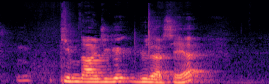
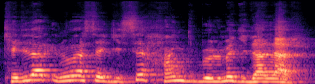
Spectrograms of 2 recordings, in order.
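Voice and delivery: normal talking voice

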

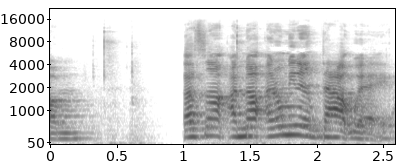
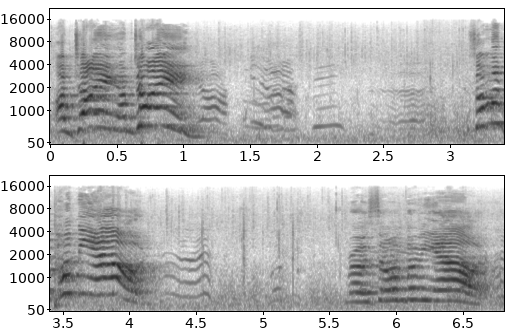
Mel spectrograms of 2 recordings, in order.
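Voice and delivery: frantic high shrieks for help, much louder; panicked screaming; 10 semitones higher, 13 dB louder than usual. Real, not acted. Gamer yelling as her sim catches fire. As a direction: scream like you're burning alive.

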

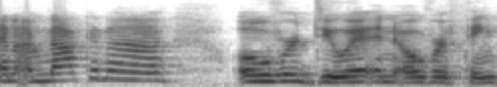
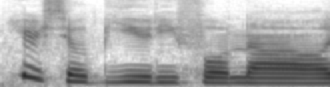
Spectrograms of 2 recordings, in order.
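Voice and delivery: pet talk to dog. Real, not acted. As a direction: coo it to the dog lying beside you. Praising the dog on the floor.

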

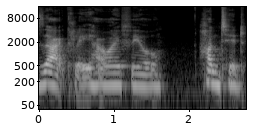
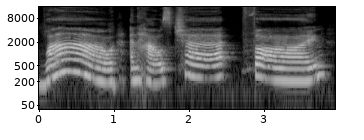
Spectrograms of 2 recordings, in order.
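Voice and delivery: loud, drawn-out, swooping small talk; stilted phone pleasantries; 5 semitones higher, 9 dB louder, much slower than usual. Acted. Siblings trading dull family updates, exaggerated politeness. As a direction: stretch each empty pleasantry out.

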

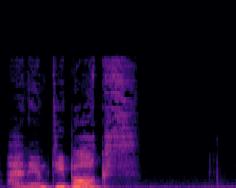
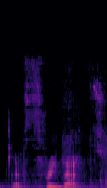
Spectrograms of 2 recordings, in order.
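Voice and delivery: plain reading voice

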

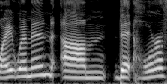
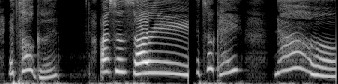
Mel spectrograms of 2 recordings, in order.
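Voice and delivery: much higher, sugary mock apology; 9 semitones higher than usual. Mocking Laura apologizing to Sarah, higher sugary voice. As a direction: play a fake-sorry Southern belle, higher.

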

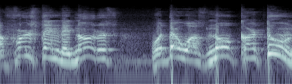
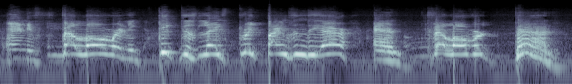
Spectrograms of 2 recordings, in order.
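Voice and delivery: high climactic narration; excited build; 6 semitones higher than usual. A narrator's reading. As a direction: build to the death.

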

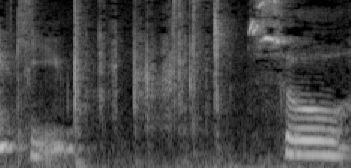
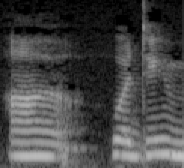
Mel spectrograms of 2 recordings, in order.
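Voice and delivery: ordinary delivery

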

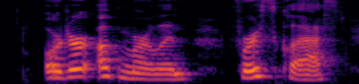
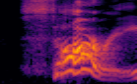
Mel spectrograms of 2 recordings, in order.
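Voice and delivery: sharp, loud, disbelieving bark; 4 semitones higher, 7 dB louder than usual. A narrator's reading. Hagrid barking in disbelief at Harry's apology. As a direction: snap the word back at him. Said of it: "barked Hagrid".

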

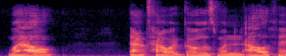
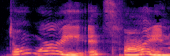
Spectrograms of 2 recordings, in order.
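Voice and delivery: higher, squeaking little mouse voice, kindly; squeaky mouse; 8 semitones higher than usual. Acted. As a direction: squeak it out like a small friendly mouse. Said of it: "Marvin squeaks".

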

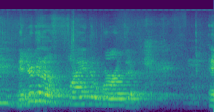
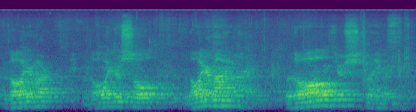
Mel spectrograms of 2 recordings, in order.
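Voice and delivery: slow, low, reverent reading of the commandment; solemn scripture recitation; 6 semitones lower, 4 dB quieter than usual. Acted. Preacher reciting Jesus's greatest commandment, slow and solemn. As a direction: intone each line slowly like a creed.

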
